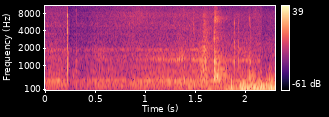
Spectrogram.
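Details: Harbor Breeze Marco Island 52-inch antique brass ceiling fan running: quiet steady motor hum with faint tones near 400 Hz and 1 kHz under room noise; noticeably noisy but still usable.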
